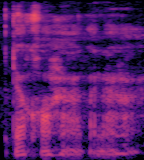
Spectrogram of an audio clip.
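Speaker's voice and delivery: soft whisper to herself while looking it up; hushed aside. Real, not acted. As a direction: murmur it under your breath. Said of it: "whispered aside while searching".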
